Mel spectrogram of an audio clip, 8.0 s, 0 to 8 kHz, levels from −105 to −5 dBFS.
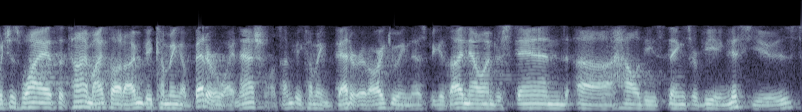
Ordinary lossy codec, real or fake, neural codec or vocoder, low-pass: AAC, 16 kbps; real; none; 7.2 kHz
